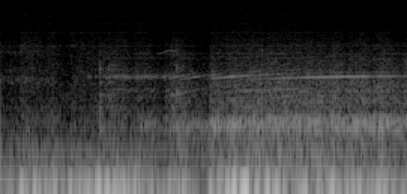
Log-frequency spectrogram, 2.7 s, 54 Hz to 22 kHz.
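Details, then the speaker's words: Fnirsi IPS 3608 AC/DC digital power supply, outputting only about 0.13 W at 1 A constant current: soft whir rising to a steady high-pitched tone as the internal cooling fan switches back on; smooth, normal fan running despite the low load. "And the fan has just switched back on again."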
